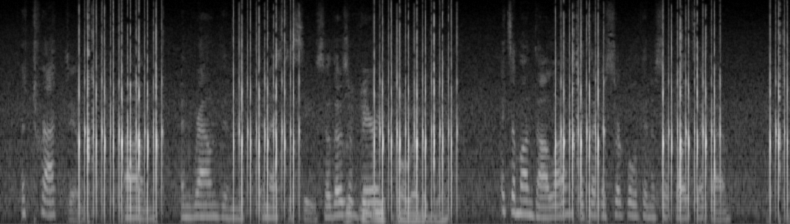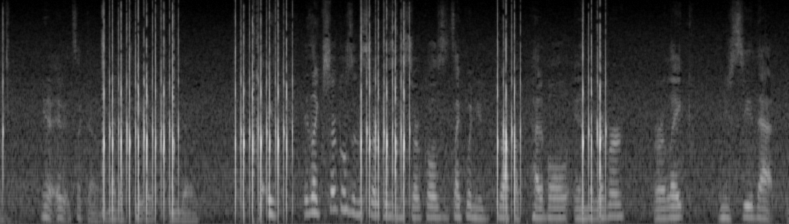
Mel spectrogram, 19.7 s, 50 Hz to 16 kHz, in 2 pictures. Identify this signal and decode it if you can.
Pulse dialling, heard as clicks on a phone line, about 9 pulses a second, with speech in English. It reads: 0 8 0 6 7 3 9 7 6 3 3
